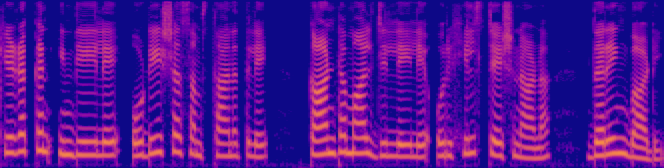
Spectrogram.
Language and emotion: Malayalam, neutral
